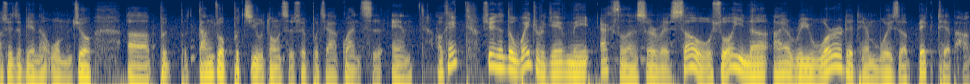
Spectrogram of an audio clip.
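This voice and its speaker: A man with a low, husky voice teaches an English vocabulary lesson. He patiently walks through English example sentences and keeps asking the class rhetorical questions to check they follow. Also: mellow. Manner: mixes English example sentences into Mandarin explanation.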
